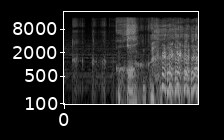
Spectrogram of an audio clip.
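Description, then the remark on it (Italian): A voice imitates a coffee maker brewing coffee during a livestream, with rapid gurgling, snorting pulses that start quietly and grow louder and more bubbly, the pitch wobbling up and down in quick repeated bursts. “Quale- no, scusa, mi fai il suono del caffè?”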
